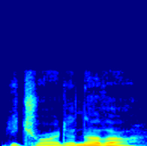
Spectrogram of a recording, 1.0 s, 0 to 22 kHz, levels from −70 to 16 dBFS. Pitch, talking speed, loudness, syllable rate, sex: 100 Hz, 185 wpm, -14 LUFS, 5.6 syllables/s, male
